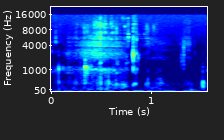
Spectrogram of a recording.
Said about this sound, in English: Let me take a sip of tea here.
